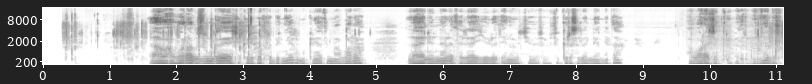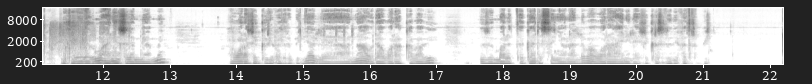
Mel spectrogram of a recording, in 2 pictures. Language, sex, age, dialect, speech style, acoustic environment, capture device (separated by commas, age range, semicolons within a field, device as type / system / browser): Amharic, male, 45-54, Ethiopia - Addis Ababa, happy, people talking, mobile / Linux / Chrome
